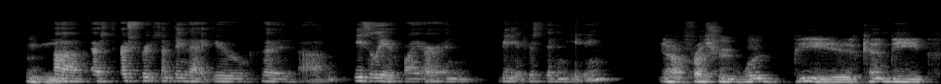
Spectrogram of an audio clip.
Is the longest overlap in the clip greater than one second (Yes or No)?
No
